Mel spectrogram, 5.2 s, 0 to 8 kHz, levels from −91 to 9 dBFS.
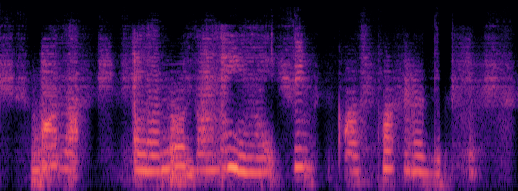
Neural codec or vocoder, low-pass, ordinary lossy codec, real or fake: codec, 44.1 kHz, 0.9 kbps, DAC; 7.2 kHz; none; fake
